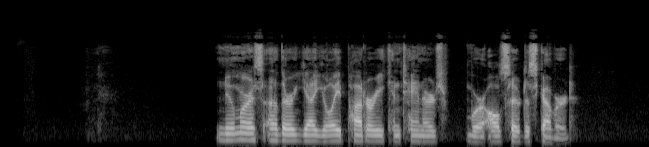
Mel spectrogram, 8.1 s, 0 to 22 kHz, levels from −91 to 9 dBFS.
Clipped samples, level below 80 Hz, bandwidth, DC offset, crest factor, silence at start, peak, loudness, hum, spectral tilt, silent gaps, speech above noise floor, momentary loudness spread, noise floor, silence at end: under 0.1%; -74 dBFS; 10 kHz; under 0.1%; 22 dB; 2.7 s; -6 dBFS; -24 LUFS; none; -2.5 dB/octave; none; 58 dB; 10 LU; -82 dBFS; 0.95 s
